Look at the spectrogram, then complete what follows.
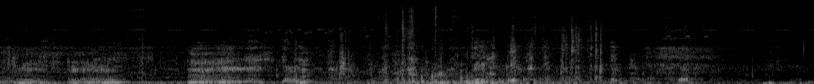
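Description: Two dogs play-fighting, growling and snarling in rough bursts over the first few seconds, then a run of sharp clicks and knocks in the middle, with the sound tailing off near the end.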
